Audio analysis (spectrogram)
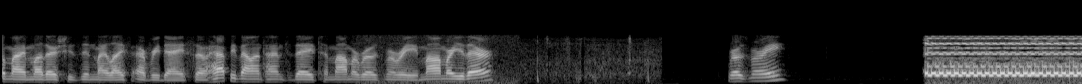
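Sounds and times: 
speech: 0.1 - 5.1, 7.3 - 7.9
telephone ringing with a bright electronic warble: 9.2 - 10.8.

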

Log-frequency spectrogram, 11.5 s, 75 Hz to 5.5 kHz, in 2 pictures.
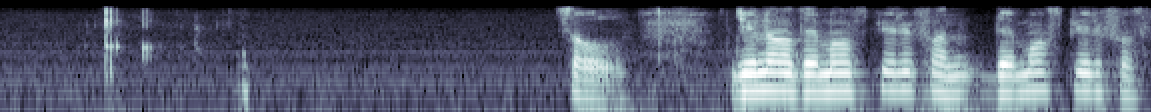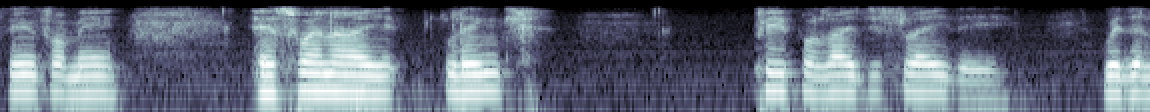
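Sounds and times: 
person sipping water: 0.5 - 1.3
person swallowing: 0.5 - 1.3
speech: 2.8 - 8.5, 9.5 - 11.5.

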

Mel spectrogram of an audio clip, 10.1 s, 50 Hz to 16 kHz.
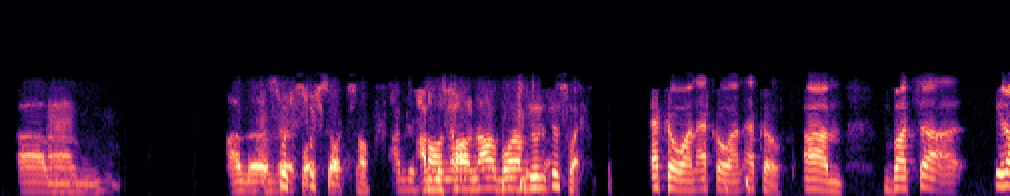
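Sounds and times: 
band-limited voice over a phone line with echo: 0.2 - 0.9, 4.2 - 5.7
speech: 0.2 - 1.1, 2.3 - 5.9, 6.5 - 10.0.

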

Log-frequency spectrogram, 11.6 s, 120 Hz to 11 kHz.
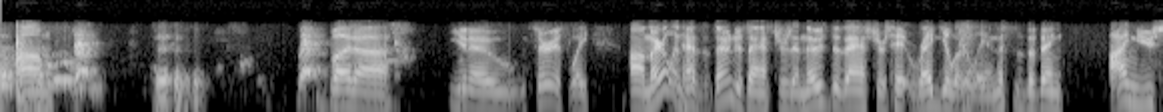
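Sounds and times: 
dog barking and yelping: 0.0 - 1.1, 3.0 - 3.3
speech: 0.2 - 0.8, 1.5 - 2.1, 3.3 - 11.6.

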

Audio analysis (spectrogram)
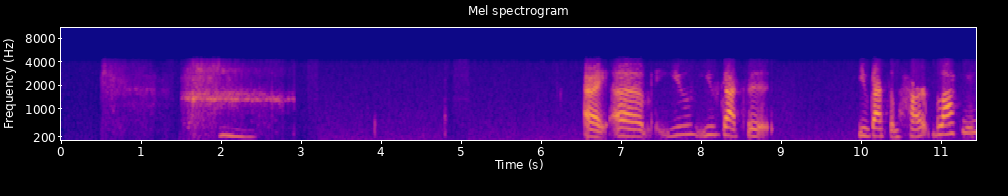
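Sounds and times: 
deep breath during a spiritual healing session: 0.5 - 2.9
speech: 2.0 - 2.5, 6.6 - 9.0, 10.0 - 11.4.

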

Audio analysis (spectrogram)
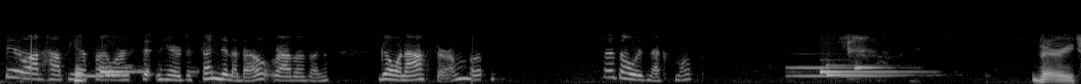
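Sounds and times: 
speech: 0.1 - 5.0, 6.0 - 7.1, 7.9 - 8.9, 10.3 - 10.8
two bell tones chiming: 7.9 - 9.4.

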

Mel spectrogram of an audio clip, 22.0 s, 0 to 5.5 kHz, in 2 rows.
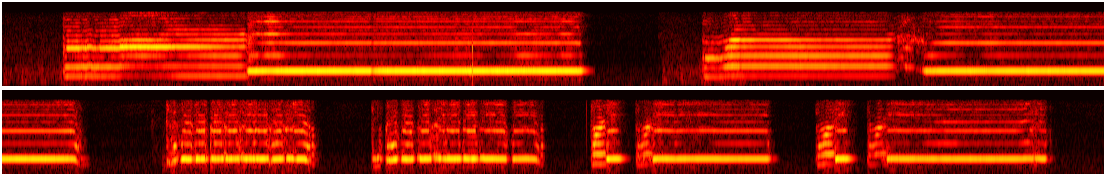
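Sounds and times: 
shofar sounded during a prayer: 0.6 - 6.0, 7.0 - 11.9, 12.6 - 21.6.

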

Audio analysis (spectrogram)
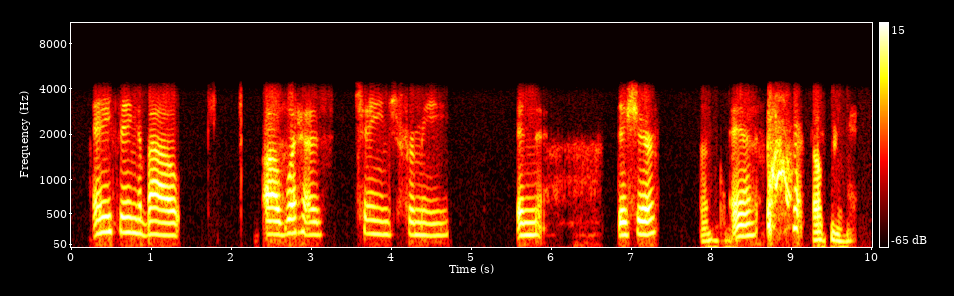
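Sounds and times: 
speech: 0.3 - 1.4, 2.4 - 4.8, 5.6 - 6.0, 6.8 - 9.8
person coughing: 8.7 - 9.6.

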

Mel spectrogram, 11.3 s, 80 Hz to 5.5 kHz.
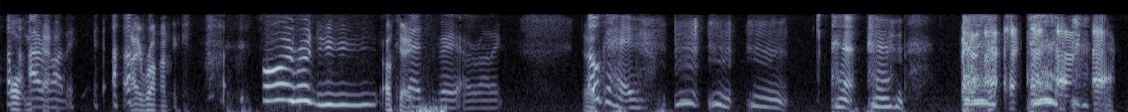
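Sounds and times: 
speech: 0.1 - 5.1, 5.8 - 11.2
person clearing throat: 6.7 - 11.2.

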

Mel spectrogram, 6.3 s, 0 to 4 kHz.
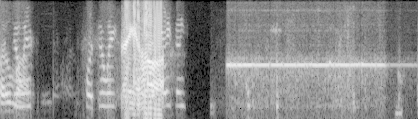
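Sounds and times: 
speech: 1.4 - 2.8
loud steady electronic beep tone: 3.4 - 6.2.

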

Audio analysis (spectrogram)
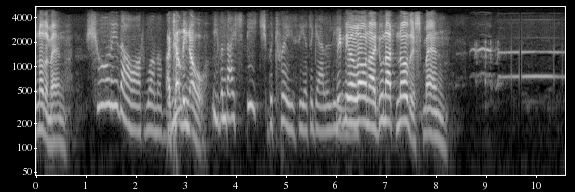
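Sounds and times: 
speech: 0.0 - 8.3
rooster crowing: 8.4 - 10.5.

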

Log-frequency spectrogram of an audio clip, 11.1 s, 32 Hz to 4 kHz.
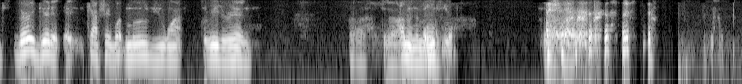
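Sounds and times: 
speech: 0.2 - 3.8, 5.2 - 6.9, 8.2 - 9.8
person coughing: 8.2 - 9.9.

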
